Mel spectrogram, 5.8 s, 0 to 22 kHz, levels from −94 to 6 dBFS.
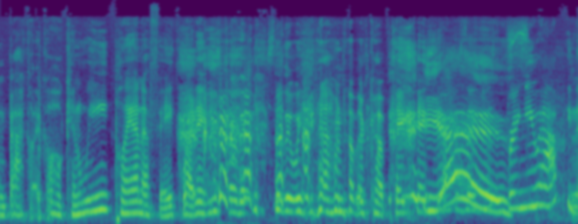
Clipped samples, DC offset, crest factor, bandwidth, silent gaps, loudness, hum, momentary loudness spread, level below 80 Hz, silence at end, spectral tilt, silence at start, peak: under 0.1%; under 0.1%; 12 dB; over 20 kHz; none; -17 LUFS; none; 7 LU; -50 dBFS; 0 s; -4 dB/octave; 0 s; -6 dBFS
